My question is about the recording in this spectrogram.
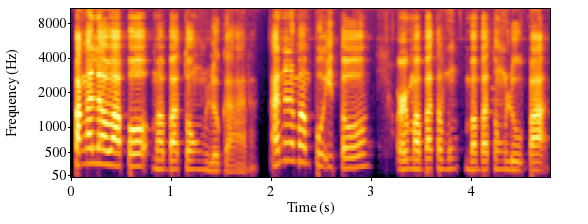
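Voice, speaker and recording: A man's voice: high-pitched, sing-song, fairly quick, pushed and bright. A man in his thirties with a Filipino accent, preaching a sermon to a church congregation. He mixes Tagalog with English and keeps calling on the congregation to answer back. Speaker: pastor. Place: church sanctuary.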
